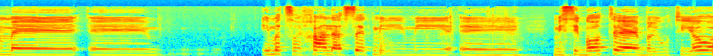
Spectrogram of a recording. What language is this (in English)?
Hebrew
